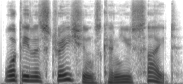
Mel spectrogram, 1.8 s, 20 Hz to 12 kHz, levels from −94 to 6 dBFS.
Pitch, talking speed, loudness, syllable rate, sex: 135 Hz, 165 wpm, -17 LUFS, 4.6 syllables/s, male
